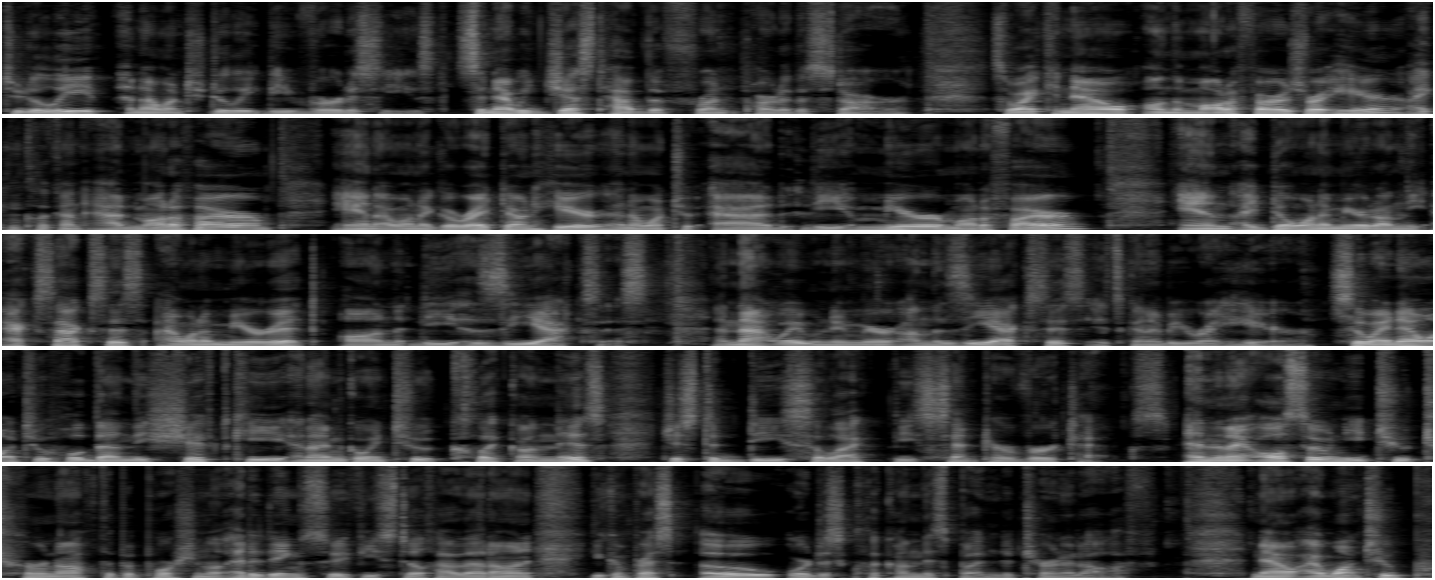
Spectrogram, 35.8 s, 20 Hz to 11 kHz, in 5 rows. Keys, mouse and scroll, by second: 1.4 x, 1.9 z, 2.1 scroll up 1, 2.2-3.2 shift+middle drag, 3.2 scroll up 1, 3.4-11.8 middle drag, 12.1 middle click, 12.6 scroll down 1, 12.7-14.7 middle drag, 14.7 click, 15.9-17.1 drag, 17.1-18.5 middle drag, 18.5-19.8 scroll down 1, 19.8 scroll down 1, 19.9-20.9 middle drag, 20.9-23.7 scroll down 1, 23.7-25.8 shift+right drag, 25.8-26.3 scroll up 1, 26.3 scroll down 1, 26.5-32.7 middle drag, 32.7-34.1 drag, 34.1-35.6 middle drag, 35.6 g.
